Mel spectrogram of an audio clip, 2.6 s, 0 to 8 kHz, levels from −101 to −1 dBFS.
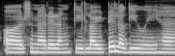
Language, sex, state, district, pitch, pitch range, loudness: Hindi, female, Jharkhand, Ranchi, 210 Hz, 205-215 Hz, -13 LUFS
